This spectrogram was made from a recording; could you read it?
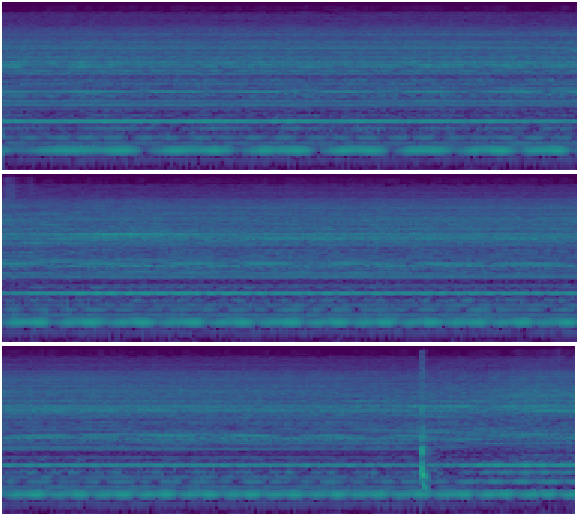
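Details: Milk-cooling condensing unit running after a new condenser fan motor and correctly sized secondhand blade were fitted; the old motor's front bearing had failed. Steady even hum with smooth fan rush and no rattles: normal running.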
